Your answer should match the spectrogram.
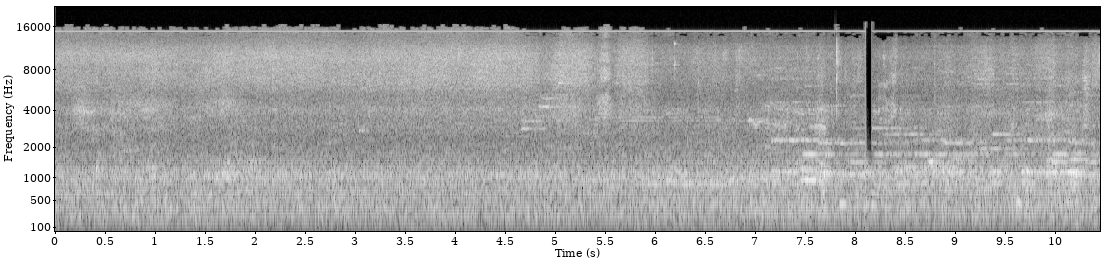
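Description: Interior of a commuter train car in motion: a steady, loud rumble of wheels and running gear on the track. About seven seconds in, thin high whining tones join the rumble.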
